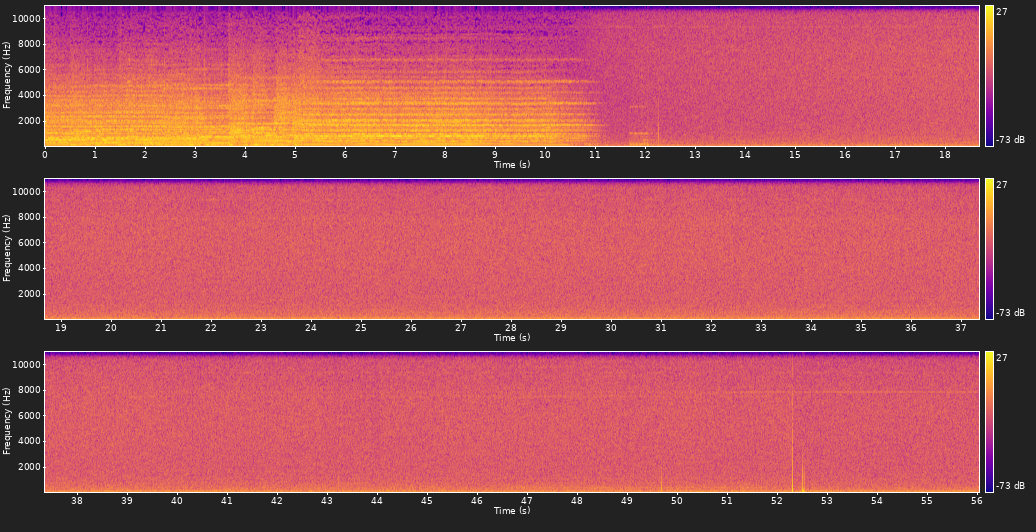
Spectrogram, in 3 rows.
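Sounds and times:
tape hiss: 0:00.0 - 0:56.0
low hum: 0:10.4 - 0:12.6.

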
